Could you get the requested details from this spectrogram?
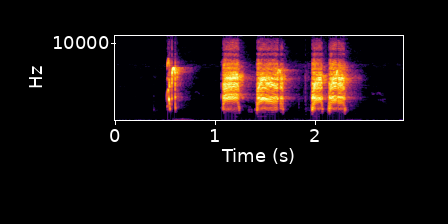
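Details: Black francolin calling in a two-bird competition, described as the Sahiwal type: a short rasp followed by four loud, harsh, buzzy notes in two close pairs, with a clean background.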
